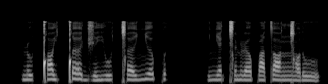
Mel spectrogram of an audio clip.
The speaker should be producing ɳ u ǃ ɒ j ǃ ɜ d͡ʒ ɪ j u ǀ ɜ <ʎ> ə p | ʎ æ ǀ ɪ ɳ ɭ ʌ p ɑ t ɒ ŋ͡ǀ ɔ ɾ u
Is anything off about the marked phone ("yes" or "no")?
no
